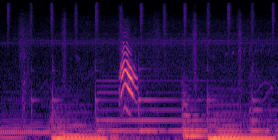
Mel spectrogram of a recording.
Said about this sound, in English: Chirping is a distinct cheetah vocalization.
